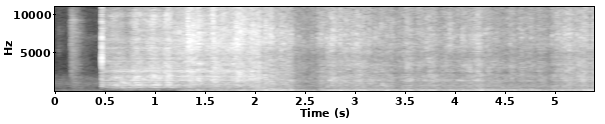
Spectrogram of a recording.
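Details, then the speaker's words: 1929 Chrysler restarted slightly warmed up with new DIY 2.5-inch exhaust downpipes, new hoses and sending unit: starter catches at once, steady low idle with an even note, no leaks or misses heard; normal idle, exhaust blew out cleanly. "Sounds much better. Looks like my fancy muffler here worked good."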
